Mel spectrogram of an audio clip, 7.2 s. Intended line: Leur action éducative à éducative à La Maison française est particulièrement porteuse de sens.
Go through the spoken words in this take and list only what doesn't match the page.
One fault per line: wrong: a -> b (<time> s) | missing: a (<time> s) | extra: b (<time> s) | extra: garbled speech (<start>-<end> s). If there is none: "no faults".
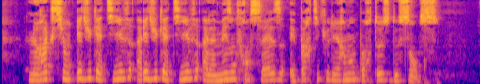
no faults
